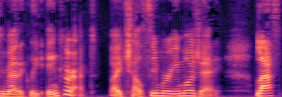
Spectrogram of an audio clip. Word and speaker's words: Mauger: Diaries, Unedited and Grammatically Incorrect by Chelsea Marie Mauger. Last name is spelled capital M-A-U, G as in great, E,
